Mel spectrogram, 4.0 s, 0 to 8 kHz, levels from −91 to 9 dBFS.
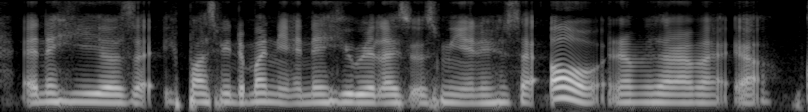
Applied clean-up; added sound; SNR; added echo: none; none; none; none.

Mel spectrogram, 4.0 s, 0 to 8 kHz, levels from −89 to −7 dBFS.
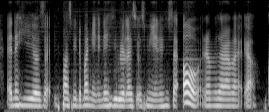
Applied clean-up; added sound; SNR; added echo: neural separator model SepFormer DNS4.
